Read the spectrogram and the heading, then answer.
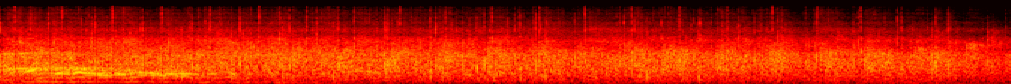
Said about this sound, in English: The new name will be very simple, as will be known as Habitat for Humanity of Pinellas and West Pasco Counties. Feel free to clap.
